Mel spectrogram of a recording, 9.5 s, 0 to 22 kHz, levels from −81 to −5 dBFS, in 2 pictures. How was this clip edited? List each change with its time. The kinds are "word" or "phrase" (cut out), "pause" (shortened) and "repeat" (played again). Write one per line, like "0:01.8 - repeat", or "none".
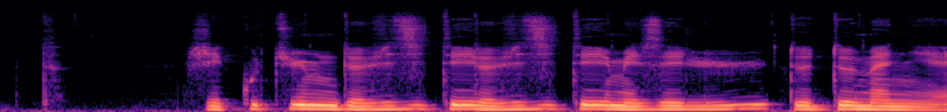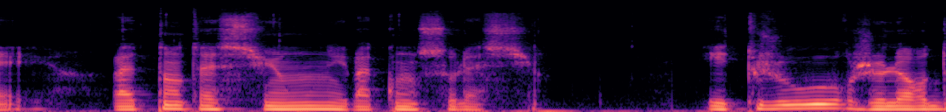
0:02.4 - repeat
0:03.9 - pause
0:05.3 - word
0:06.5 - word
0:08.5 - word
